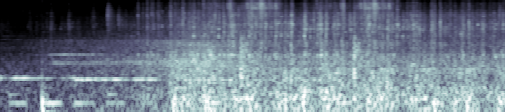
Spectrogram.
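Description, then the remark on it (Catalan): A car engine hums steadily, then surges into a louder, rougher roar as it accelerates, holding that strong rushing drone for the rest of the moment with no voices. “arreu vos fort, que anem a accelerar.”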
